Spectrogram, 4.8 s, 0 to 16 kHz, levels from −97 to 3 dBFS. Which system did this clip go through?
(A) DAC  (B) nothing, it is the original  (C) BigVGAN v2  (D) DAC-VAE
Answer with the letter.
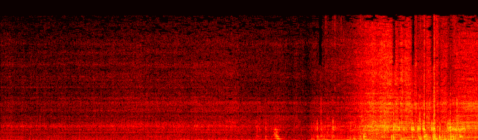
B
